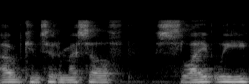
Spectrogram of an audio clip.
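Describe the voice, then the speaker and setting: A man talks at a moderate pace with a fairly low pitch, a somewhat breathy voice and monotone, flat intonation. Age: 40s. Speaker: video blogger. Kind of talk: monologue rant. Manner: casual.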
